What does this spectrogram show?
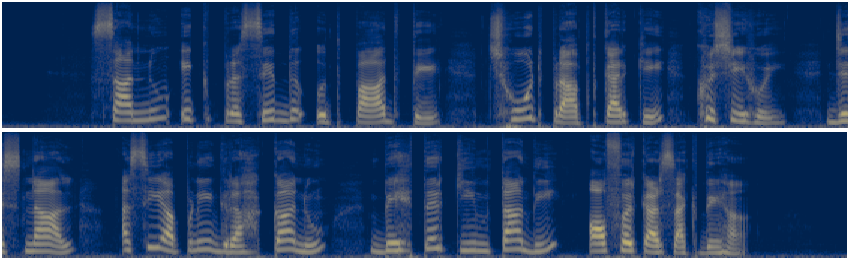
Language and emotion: Punjabi, happy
